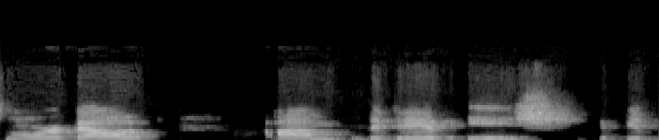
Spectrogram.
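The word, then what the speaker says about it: Ix: And by the way, Ish is spelled I''X, but spelled out EEESH or thereabout. Would you correct me? That's correct. It's Ish.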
